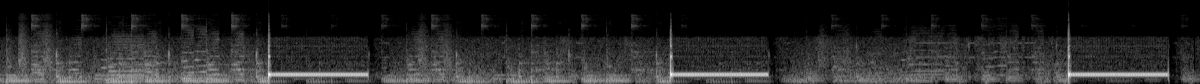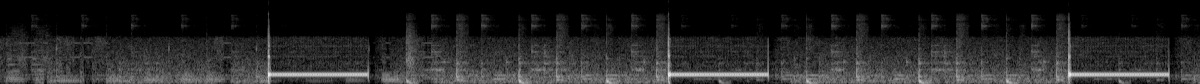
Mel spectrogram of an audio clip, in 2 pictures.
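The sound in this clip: An outgoing phone call to a boat house plays a ringback tone. Six steady, identical tone bursts repeat at even intervals of about four seconds, with busier background sound continuing between them.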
